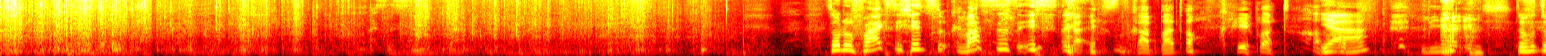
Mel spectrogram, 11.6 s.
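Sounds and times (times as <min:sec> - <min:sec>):
gift wrapping paper being torn open: 0:00.0 - 0:05.5
speech: 0:06.2 - 0:11.5
laughter: 0:07.1 - 0:11.5.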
